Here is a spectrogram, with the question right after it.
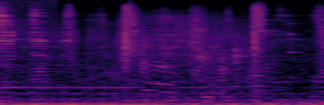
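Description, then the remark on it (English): A steady, low engine rumble inside a moving bus heading to Llandudno, with a faint whine and brief rattling bumps over the constant drone. Indistinct voices may murmur faintly underneath. “Our traveller climbs aboard the second bus. We get a seat near the middle and watch out the window as the scenery passes.”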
